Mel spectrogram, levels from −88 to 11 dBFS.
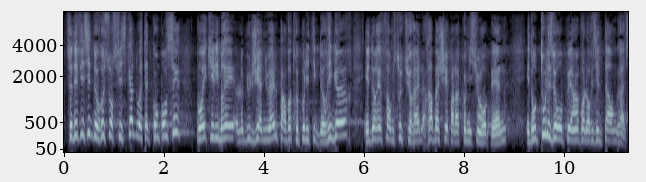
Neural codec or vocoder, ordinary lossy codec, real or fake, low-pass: none; none; real; none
